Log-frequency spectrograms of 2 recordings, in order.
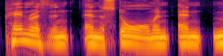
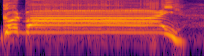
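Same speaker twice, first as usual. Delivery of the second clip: very high, long, drawn-out shout. Giving a code word tip while imitating Dan Ganane, a rugby league caller. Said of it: "I'm gonna do it in someone who we work with a lot's voice".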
